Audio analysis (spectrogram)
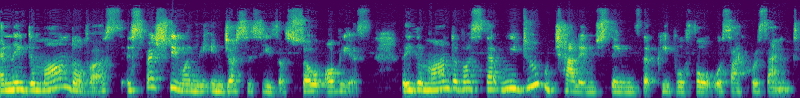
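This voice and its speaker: A woman speaks at a moderate pace in a fairly high, somewhat breathy voice. Her tone is animated and her intonation lively. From Egypt. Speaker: journalist and author. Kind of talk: interview.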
